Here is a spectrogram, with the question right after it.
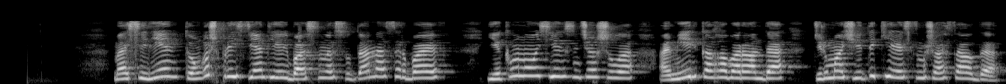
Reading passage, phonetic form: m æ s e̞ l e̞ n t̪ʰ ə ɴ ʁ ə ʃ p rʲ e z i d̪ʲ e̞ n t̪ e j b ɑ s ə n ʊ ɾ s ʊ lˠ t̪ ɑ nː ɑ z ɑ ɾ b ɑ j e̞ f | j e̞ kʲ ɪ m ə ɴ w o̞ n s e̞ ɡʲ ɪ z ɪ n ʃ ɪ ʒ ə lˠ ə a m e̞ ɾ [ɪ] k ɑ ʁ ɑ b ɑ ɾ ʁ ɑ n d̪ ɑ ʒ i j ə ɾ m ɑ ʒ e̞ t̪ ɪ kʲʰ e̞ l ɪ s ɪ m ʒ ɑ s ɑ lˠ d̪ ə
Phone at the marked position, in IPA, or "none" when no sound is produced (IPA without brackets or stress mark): i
